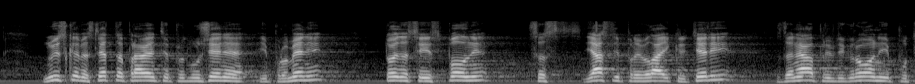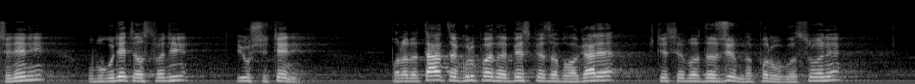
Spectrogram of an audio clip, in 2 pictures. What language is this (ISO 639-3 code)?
bul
